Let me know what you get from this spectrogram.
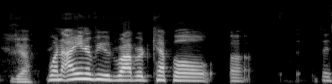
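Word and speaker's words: Keppel: did too and yeah when I interviewed Robert keple uh did I say his name right yeah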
